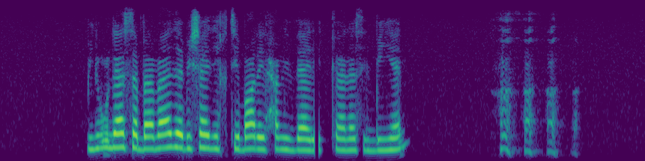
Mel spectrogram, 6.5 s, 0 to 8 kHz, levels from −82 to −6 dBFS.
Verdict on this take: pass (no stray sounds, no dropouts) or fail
fail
